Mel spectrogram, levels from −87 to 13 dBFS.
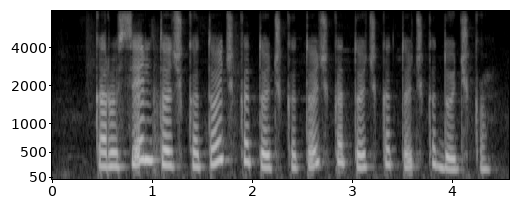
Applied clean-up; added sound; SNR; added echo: none; none; none; none.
